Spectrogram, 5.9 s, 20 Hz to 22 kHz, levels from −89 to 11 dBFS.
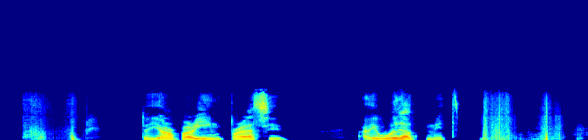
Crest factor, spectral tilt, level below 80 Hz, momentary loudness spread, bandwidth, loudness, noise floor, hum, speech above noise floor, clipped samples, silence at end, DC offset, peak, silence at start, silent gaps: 20 dB; -5.5 dB/octave; -68 dBFS; 24 LU; 8 kHz; -21 LUFS; -45 dBFS; none; 23 dB; under 0.1%; 0.4 s; under 0.1%; -6 dBFS; 0.35 s; 1.17-1.40 s, 2.99-3.17 s, 4.68-4.77 s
